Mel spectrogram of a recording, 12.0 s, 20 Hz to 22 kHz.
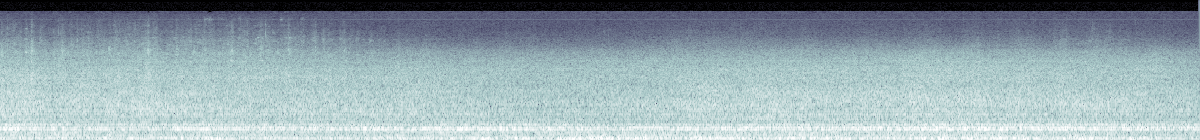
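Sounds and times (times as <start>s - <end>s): jet engines roaring at take-off: 0.0s - 12.0s.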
